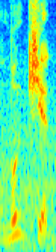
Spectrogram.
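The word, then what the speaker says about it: München: It's Munchen. No, don't do this again. It is Munchen. I'm pretty sure it's Munchen. Ch. Gintarish, you need to pronounce the ch like ch.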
